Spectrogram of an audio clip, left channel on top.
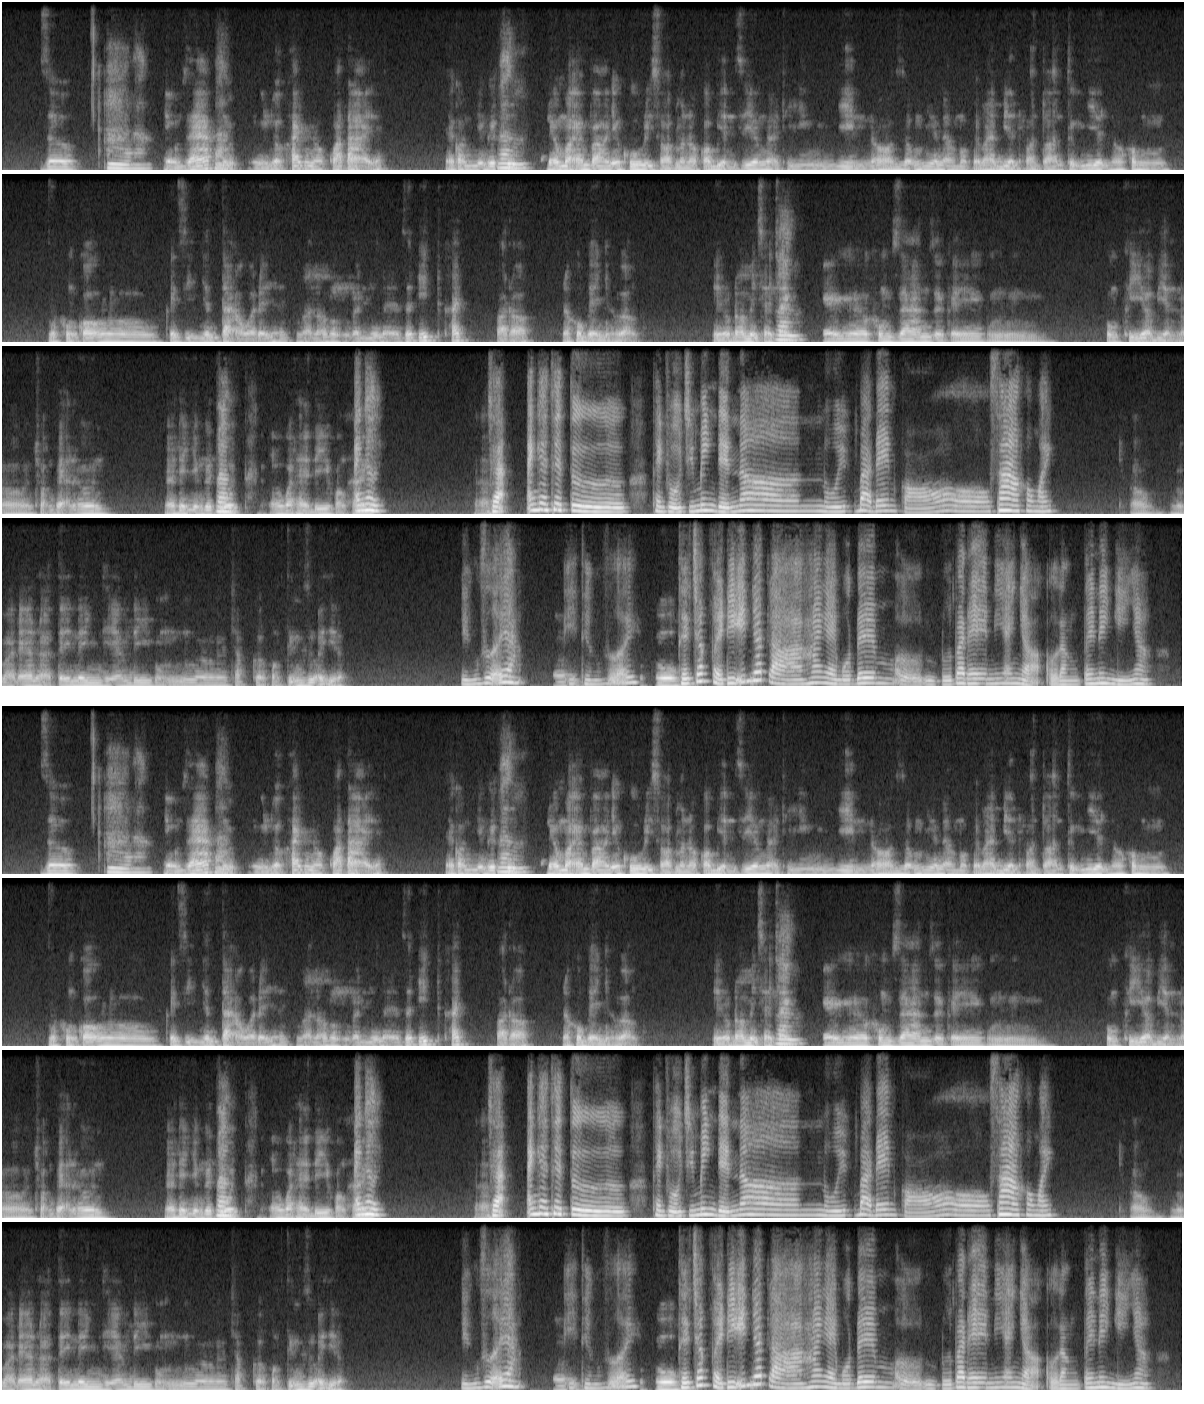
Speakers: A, on the right; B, on the left.
A: dơ
B: à, vâng,
A: nhiều rác
B: vâng,
A: rồi lượng khách nó quá tải đấy thế còn những cái
B: vâng,
A: khu nếu mà em vào những khu resort mà nó có biển riêng ấy thì nhìn nó giống như là một cái bãi biển hoàn toàn tự nhiên nó không nó không có cái gì nhân tạo ở đấy hết và nó gần như là rất ít khách vào đó nó không bị ảnh hưởng thì lúc đó mình sẽ
B: vâng,
A: trải nghiệm cái ờ, không gian rồi cái ừm, không khí ở biển nó trọn vẹn hơn đấy thì những cái
B: vâng.
A: tour em có thể đi khoảng hai
B: Anh
A: ngày.
B: ơi,
A: đó
B: dạ, anh ơi, thế từ thành phố Hồ Chí Minh đến ờ, núi Bà Đen có xa không anh?
A: không núi Bà Đen ở Tây Ninh thì em đi cũng ờ, chắc cỡ khoảng tiếng rưỡi gì đó
B: Tiếng rưỡi à?
A: Ờ,
B: Thì tiếng rưỡi.
A: ô tô
B: Thế chắc phải đi ít nhất là hai ngày một đêm ở núi Bà Đen đi anh nhở, ở đằng Tây Ninh ý nhở,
